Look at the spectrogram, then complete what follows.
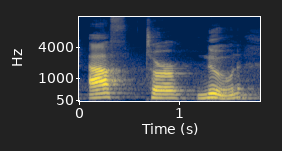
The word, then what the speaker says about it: afternoon: example three syllables again after noon this time the third syllable is stressed so afternoon like when we say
